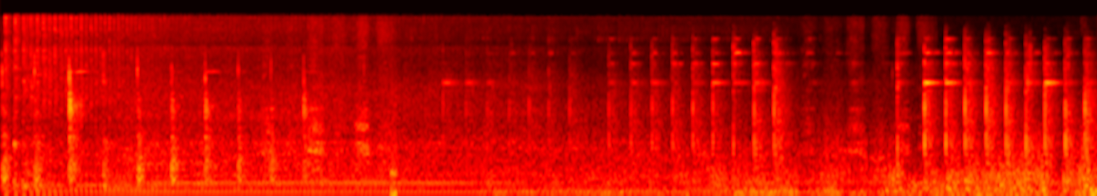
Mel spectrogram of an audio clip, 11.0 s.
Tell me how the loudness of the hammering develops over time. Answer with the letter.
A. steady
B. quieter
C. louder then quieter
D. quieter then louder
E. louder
D.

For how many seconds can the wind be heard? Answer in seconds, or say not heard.
6 s.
